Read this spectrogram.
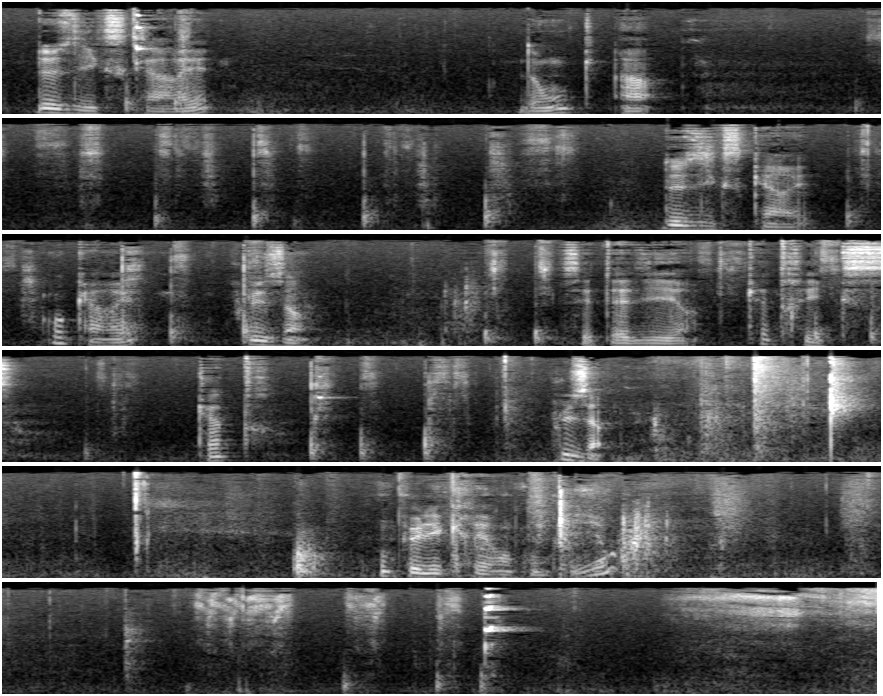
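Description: A man explains calmly and clearly, close to a microphone.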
